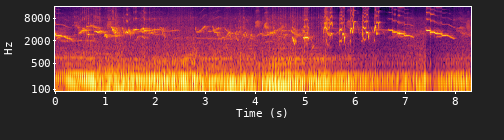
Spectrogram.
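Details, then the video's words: Oriental magpie-robin in full song: twisting whistled phrases and sharp rising and falling notes, competing with a steady low engine rumble through most of the recording. "kacer gacor nagen sampe leklok"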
